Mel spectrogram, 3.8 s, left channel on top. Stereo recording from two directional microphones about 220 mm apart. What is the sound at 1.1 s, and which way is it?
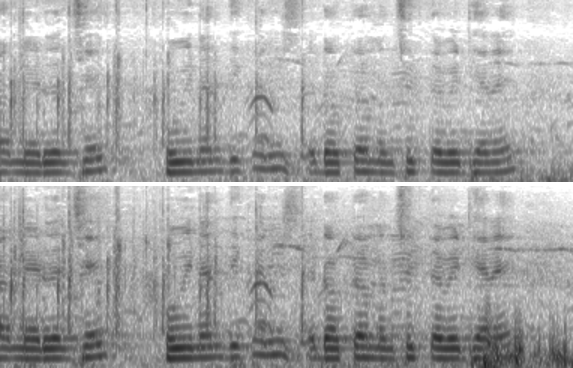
Speech, 50° right (ahead or behind).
